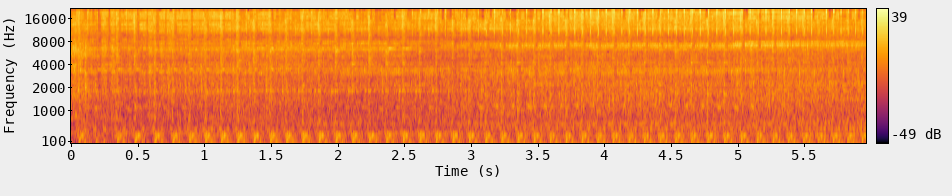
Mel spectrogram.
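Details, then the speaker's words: MTD Yardman mower twin on its first start in years, after a valve adjustment, a new starter and with old fuel, choke and booster pack: quick, thin, lumpy popping exhaust, running on only one cylinder because a spark plug wire was left disconnected. "Noticed one issue. I forgot to hook up the spark plug wire right here. It was actually only running on one cylinder, so that actually wasn't bad for one cylinder."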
